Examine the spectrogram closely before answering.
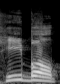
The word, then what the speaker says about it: Hebel: dr bruce and tony hebel it's pronounced heeble people they told me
